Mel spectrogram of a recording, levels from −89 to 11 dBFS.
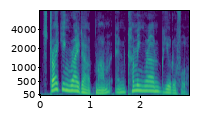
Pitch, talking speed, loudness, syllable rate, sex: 135 Hz, 160 wpm, -19 LUFS, 4.3 syllables/s, male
